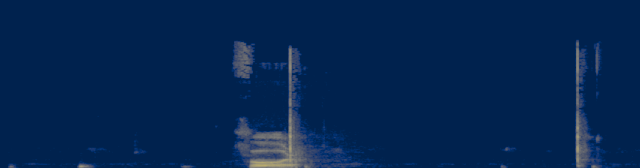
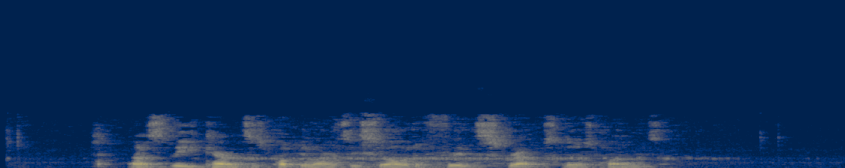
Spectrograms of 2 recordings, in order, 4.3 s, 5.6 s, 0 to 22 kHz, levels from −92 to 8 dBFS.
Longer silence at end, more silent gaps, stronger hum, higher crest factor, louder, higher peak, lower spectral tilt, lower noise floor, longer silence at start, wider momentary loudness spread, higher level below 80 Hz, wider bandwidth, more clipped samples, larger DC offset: second, 0.4 s vs 1.2 s; neither; neither; first, 28 dB vs 22 dB; first, -26 LUFS vs -30 LUFS; first, -4 dBFS vs -10 dBFS; second, -3.5 dB/octave vs -5.5 dB/octave; first, -86 dBFS vs -74 dBFS; about the same, 0.55 s vs 0.65 s; first, 23 LU vs 12 LU; second, -76 dBFS vs -60 dBFS; first, 16.5 kHz vs 7.4 kHz; neither; neither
